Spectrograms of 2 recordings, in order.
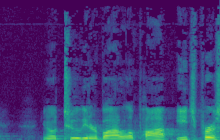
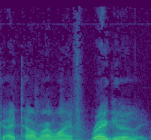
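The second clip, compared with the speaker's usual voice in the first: usual speaking voice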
